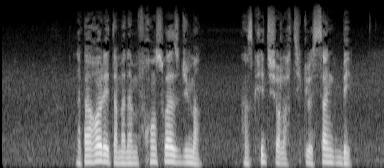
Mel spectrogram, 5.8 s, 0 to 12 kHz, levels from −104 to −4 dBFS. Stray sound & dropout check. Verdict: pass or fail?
pass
